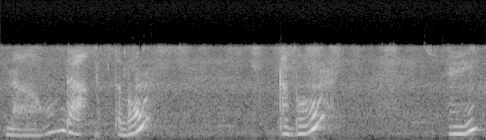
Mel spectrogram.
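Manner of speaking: calm the puppy down gently; soft low comforting voice; soft soothing. Real, not acted. Soothing the pet softly.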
